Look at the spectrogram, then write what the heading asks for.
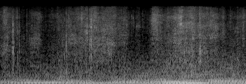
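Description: Paper slips rustled and mixed around inside a hat: a steady, continuous crackling rustle throughout, growing slightly louder toward the end, with no talk.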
